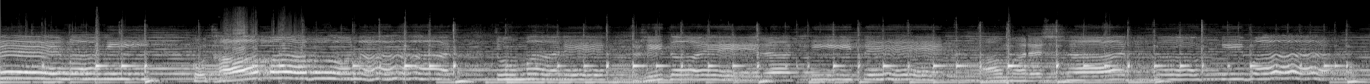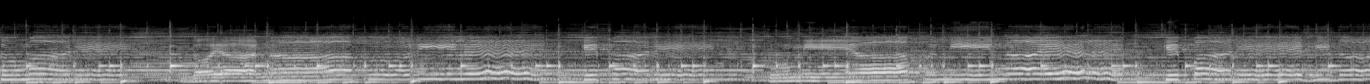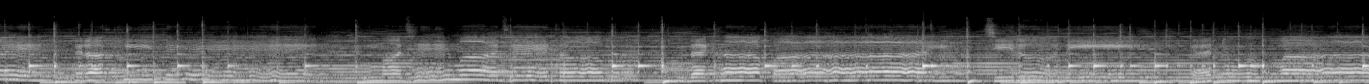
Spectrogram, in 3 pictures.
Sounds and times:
Carnatic music: 0:00.0 - 0:41.0.

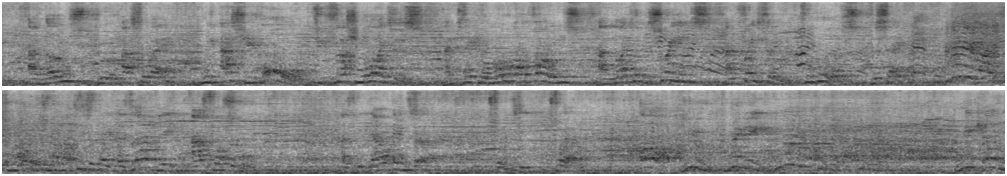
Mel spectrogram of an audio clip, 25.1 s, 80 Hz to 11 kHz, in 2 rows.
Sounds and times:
Speech: 0:00.0 - 0:15.8, 0:16.8 - 0:18.0, 0:18.6 - 0:19.9, 0:20.5 - 0:23.6, 0:24.4 - 0:25.0.

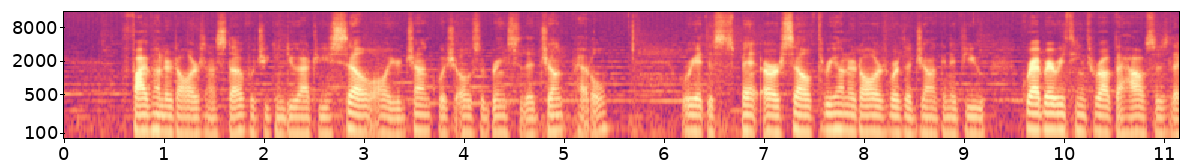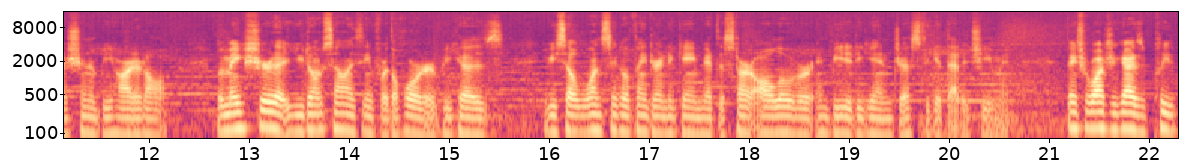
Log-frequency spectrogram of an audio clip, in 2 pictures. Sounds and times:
Music: 0:00.0 - 0:22.2
Speech: 0:00.6 - 0:05.5, 0:06.2 - 0:20.6, 0:21.2 - 0:22.2.

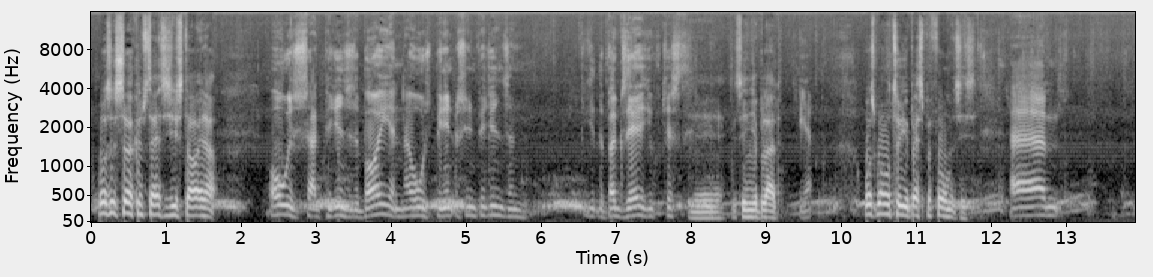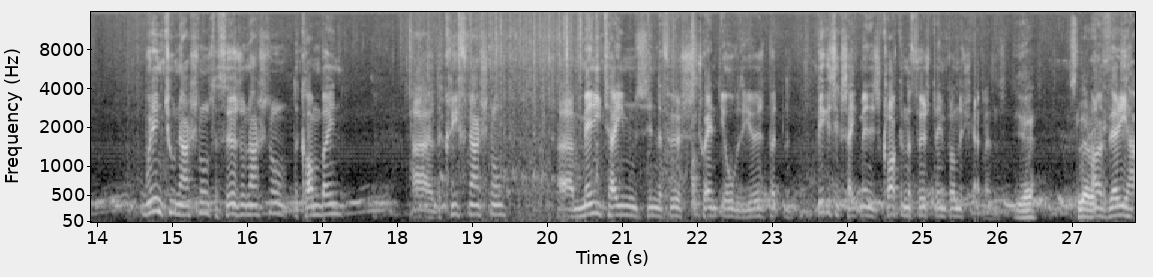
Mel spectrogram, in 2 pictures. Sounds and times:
Coo: 0:01.6 - 0:02.1, 0:02.8 - 0:03.6, 0:04.3 - 0:05.2, 0:06.0 - 0:06.7, 0:07.5 - 0:08.6, 0:09.4 - 0:10.5, 0:11.7 - 0:20.2, 0:22.7 - 0:27.8
Bird vocalization, bird call, bird song: 0:12.0 - 0:12.4.

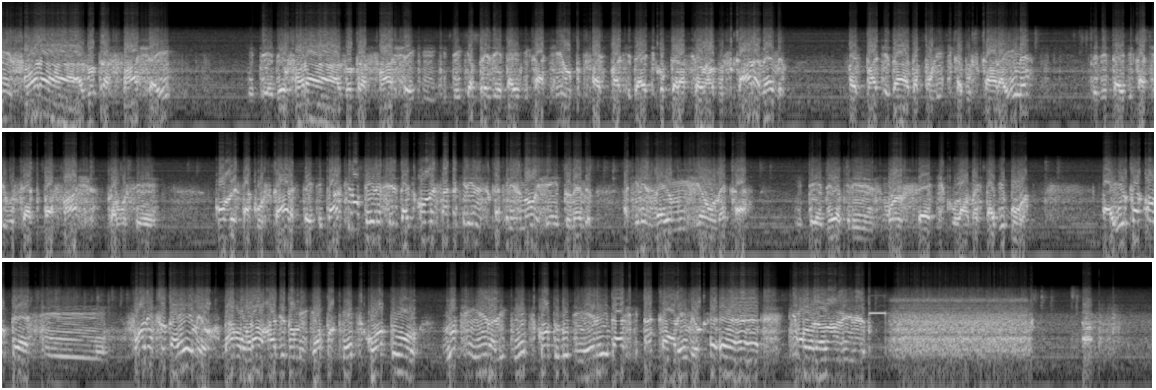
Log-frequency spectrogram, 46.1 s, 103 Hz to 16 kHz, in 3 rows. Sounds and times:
Speech: 0:00.0 - 0:02.3, 0:03.3 - 0:10.5, 0:11.3 - 0:13.8, 0:14.5 - 0:17.5, 0:18.2 - 0:29.1, 0:30.0 - 0:42.3
Radio: 0:00.0 - 0:10.5, 0:11.2 - 0:45.7.

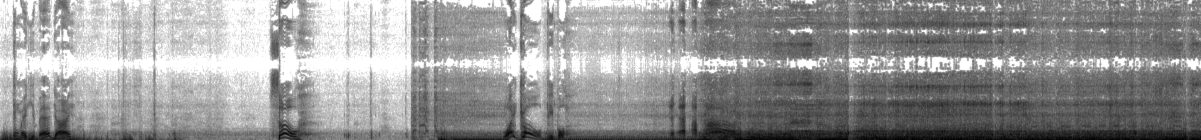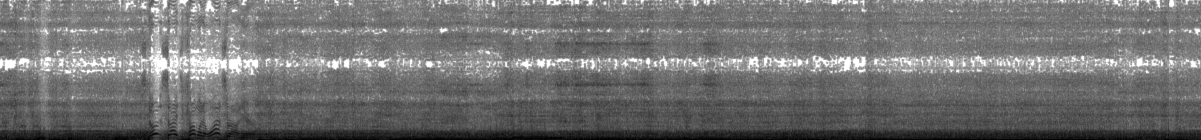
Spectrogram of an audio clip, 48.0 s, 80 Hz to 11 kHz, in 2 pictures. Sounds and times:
Speech: 0:00.2 - 0:01.5, 0:05.4 - 0:06.2, 0:10.1 - 0:11.4, 0:14.1 - 0:14.8, 0:26.9 - 0:29.2.

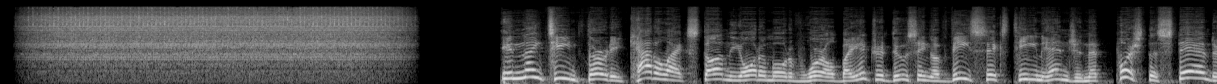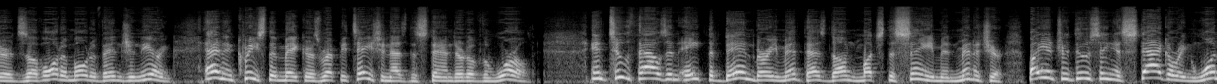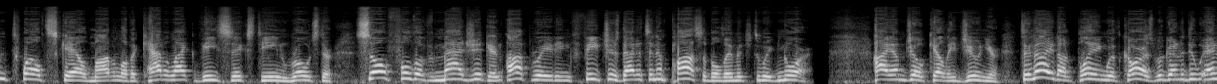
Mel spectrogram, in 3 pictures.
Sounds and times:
Rattle: 0:00.2 - 0:04.2
Speech: 0:05.0 - 0:17.5, 0:18.1 - 0:32.5, 0:33.1 - 0:36.5.

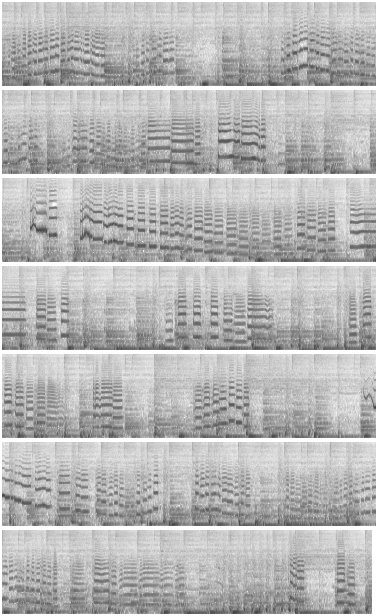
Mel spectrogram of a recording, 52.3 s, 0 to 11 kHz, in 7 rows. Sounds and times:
Saxophone: 0:00.0 - 0:04.0, 0:05.5 - 0:12.8, 0:15.5 - 0:23.9, 0:37.2 - 0:48.5.

